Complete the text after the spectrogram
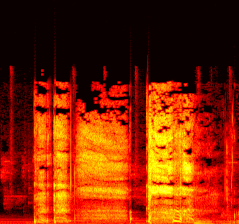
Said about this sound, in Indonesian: maaf batuk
